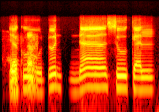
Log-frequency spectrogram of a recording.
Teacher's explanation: Su tu terus masuk dengan kal. Su tak panjang.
